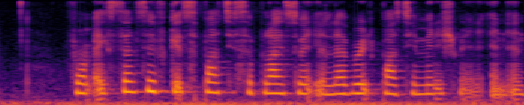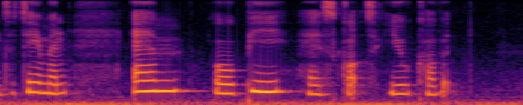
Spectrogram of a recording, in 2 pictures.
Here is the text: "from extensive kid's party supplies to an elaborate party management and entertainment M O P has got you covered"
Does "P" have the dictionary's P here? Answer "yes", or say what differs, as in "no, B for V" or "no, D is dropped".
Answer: yes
